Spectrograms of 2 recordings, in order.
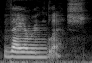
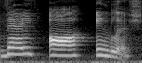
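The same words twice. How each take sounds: First: The word 'are' is reduced to a weak schwa. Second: The word 'are' is said fully and clearly. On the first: The speaker calls it right. "It's reduced to a schwa" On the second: The speaker calls it wrong. "So in the strong form, it would be"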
